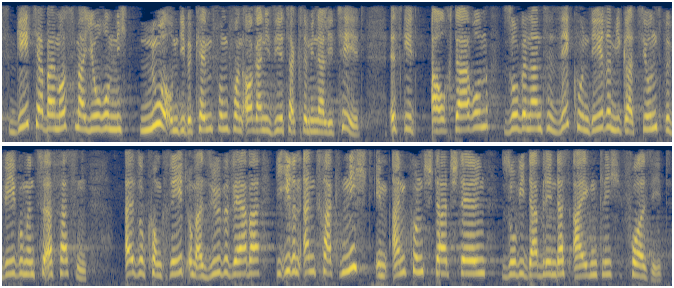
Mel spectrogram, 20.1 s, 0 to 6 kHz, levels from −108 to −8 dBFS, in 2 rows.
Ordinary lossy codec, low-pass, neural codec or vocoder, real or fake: MP3, 48 kbps; 5.4 kHz; none; real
